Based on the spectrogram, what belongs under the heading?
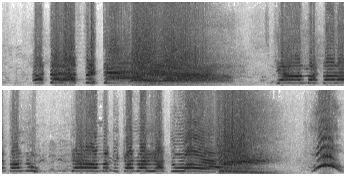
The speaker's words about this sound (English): He sticks out his tongue, bugs out his eyes. His teammates drum their chest and their thighs in unison. This is the haka, a traditional Polynesian war dance.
